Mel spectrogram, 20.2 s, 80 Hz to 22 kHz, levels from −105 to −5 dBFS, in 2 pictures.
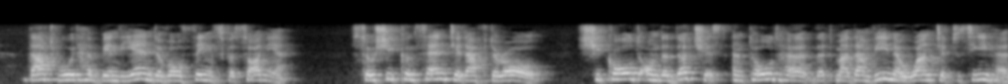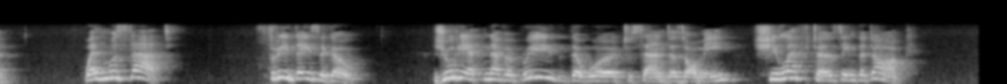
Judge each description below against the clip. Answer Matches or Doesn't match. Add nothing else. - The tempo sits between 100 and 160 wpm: Matches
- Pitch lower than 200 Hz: Doesn't match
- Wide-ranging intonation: Doesn't match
